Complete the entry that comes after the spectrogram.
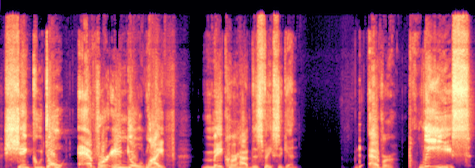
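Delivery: high, slow, pleading scold. Acted. Player scolding Shinku for scaring her, pleading. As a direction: beg him never to do it, slowly.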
